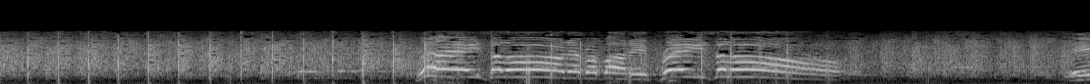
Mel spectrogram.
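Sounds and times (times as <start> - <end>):
audience clapping in rhythm: 0.0 - 10.8
scattered applause: 0.0 - 10.8
speech: 6.0 - 8.5.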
